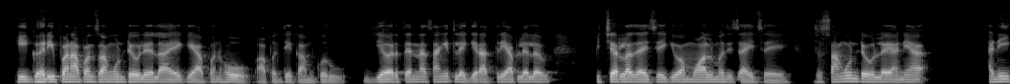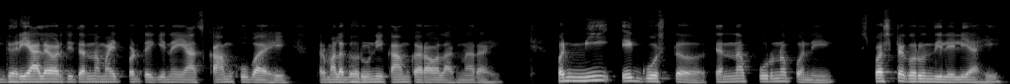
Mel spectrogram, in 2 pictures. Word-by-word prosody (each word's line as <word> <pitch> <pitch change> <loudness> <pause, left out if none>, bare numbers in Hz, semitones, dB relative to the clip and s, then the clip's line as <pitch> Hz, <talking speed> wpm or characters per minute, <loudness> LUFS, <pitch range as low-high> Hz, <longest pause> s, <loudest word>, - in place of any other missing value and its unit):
की 120 -1 +2
घरी 120 +1 +5
पण 125 - +5
आपण 125 +1 +3
सांगून 115 0 +1
ठेवलेलं 115 -1 +3
आहे, 105 0 +1
की 110 +1 -2
"आपण 105 +1 -2
हो 110 -5 0
आपण 100 +1 -6
ते 105 - -2
काम 100 0 -5
करू." 100 -2 -6 0.3
जर 110 0 +5
त्यांना 120 +1 0
सांगितलं 125 +1 -2
आहे, 105 - 0
की 110 - 0
"रात्री 110 +2 -1
आपल्याला 110 0 +1 0.5
पिक्चरला 120 -1 +4
जायचं 110 0 +1
आहे 110 - -1
किंवा 110 0 0
मॉलमध्ये 115 -1 -1
जायचं 105 -2 -3
आहे," 95 -1 -4
असं 110 +3 -17
सांगून 130 +5 -1
ठेवलं 115 -3 +2
आहे. 110 - +4
आणि 110 +1 -2
अ, 110 0 +1 0.7
आणि 125 +2 0
घरी 125 +1 +2
आल्यावरती 125 0 +5
त्यांना 130 +1 0
माहीत 125 -1 -2
पडते, 115 -1 -3
की 115 +1 -6
नाही 120 0 -4
आज 110 0 -3
काम 115 +2 -2
खूप 115 -1 -2
आहे. 105 -2 0 0.3
तर - - -2
मला 115 +1 +2
घरूनही 120 +1 -1
काम 115 0 0
करावं 110 -1 0
लागणार 105 0 -6
आहे. 100 -1 -8 0.6
पण 160 - +5
मी 195 +3 +2
एक 160 0 +3
गोष्ट 140 0 0 0.4
त्यांना 125 +3 -2 0.2
पूर्णपणे 135 -8 -3 0.4
स्पष्ट 145 0 +4
करून 140 -2 +3
दिलेली 115 -2 +1
आहे. 105 -1 -4
115 Hz, 185 wpm, -24 LUFS, 110-125 Hz, 0.7 s, घरी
